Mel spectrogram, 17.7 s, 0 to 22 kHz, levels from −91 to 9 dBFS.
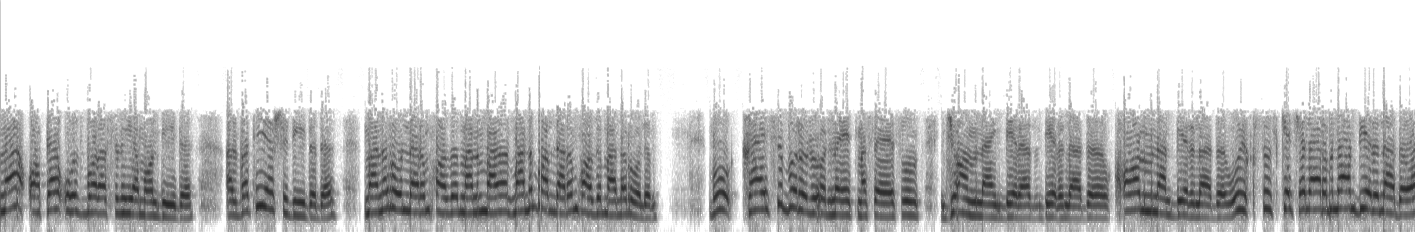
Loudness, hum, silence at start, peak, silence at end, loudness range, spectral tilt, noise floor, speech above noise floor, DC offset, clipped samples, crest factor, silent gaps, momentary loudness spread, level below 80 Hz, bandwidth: -15 LUFS; none; 0 s; -4 dBFS; 0 s; 2 LU; -4 dB/octave; -45 dBFS; 31 dB; under 0.1%; under 0.1%; 10 dB; none; 4 LU; -60 dBFS; 5.4 kHz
